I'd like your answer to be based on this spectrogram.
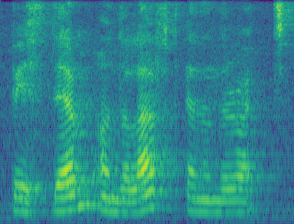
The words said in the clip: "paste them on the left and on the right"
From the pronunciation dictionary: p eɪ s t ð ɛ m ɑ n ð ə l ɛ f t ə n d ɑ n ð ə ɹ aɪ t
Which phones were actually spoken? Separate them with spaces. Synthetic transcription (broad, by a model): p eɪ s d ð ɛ m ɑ n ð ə l ɛ f t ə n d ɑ n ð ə ɹ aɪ t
